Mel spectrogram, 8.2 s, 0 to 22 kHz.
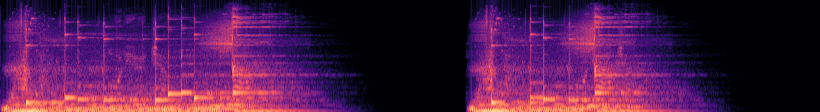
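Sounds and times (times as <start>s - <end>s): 
simple corporate business logo jingle: 0.2s - 3.1s, 5.0s - 6.5s.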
